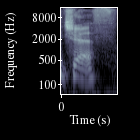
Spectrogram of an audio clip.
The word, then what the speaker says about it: GIF: I say GIF. Oh, you are a GIF. There you are. It's like Jeff with the G.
